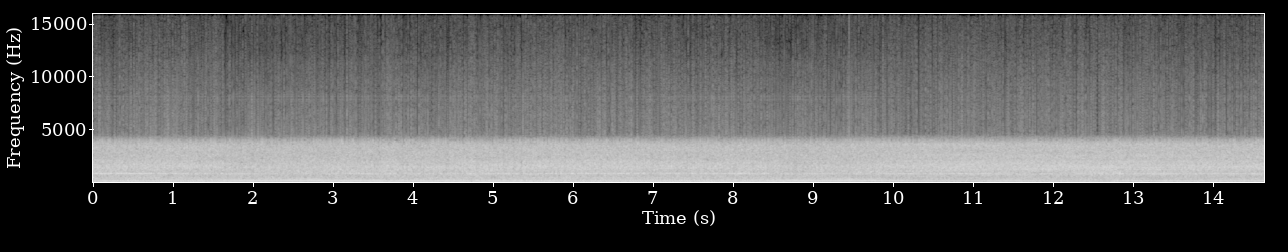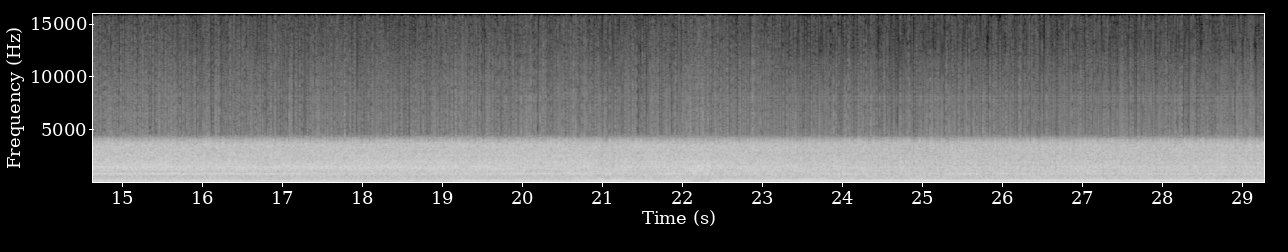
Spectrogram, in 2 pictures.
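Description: Triumph Thruxton's parallel-twin engine running hard at a steady pitch, with heavy wind rush on the microphone. The engine note steps to a new pitch about halfway through and dips briefly and recovers about three-quarters of the way in.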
